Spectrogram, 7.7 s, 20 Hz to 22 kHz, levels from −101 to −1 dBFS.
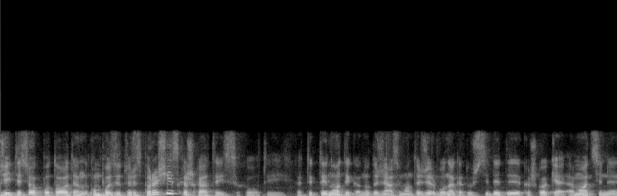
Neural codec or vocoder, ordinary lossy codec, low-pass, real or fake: none; MP3, 96 kbps; 7.2 kHz; real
